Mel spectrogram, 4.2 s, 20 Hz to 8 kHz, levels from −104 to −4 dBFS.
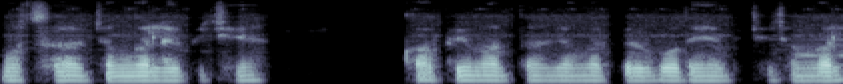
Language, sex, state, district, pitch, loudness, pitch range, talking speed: Hindi, male, Jharkhand, Sahebganj, 120 Hz, -34 LUFS, 115-120 Hz, 185 wpm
